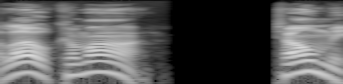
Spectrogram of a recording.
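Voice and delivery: loud, high, pushy, demanding yell. Retelling how someone yelled at subway riders who weren't answering, retelling a yell. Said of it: "yelled at people that weren't answering".

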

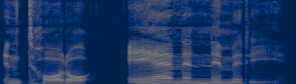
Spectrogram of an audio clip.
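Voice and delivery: the word "anonymity" drawn out slowly. Reading out an article's details, saying "anonymity" slowly. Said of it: "I say the word slow".

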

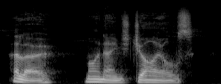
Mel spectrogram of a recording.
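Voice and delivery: terrible fake London accent. Reacting to the name Giles, putting on a terrible London accent. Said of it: "And you sound like you're from London".

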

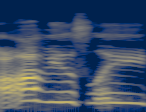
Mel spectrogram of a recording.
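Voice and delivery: loud, slow, belted-out mock announcer voice.

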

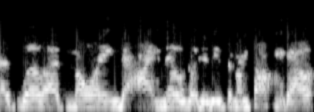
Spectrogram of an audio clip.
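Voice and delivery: ordinary talk

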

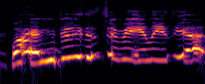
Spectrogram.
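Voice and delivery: acted tearful crying. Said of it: "And I'm just crying in a ball on the floor".

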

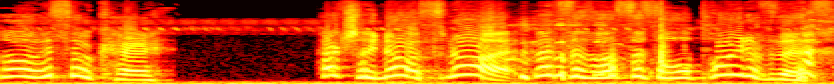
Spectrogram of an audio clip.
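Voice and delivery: very high, squeaky kobold creature voice.

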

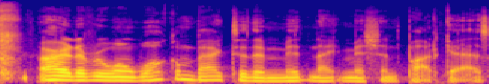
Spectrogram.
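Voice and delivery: words broken up by laughter. Welcoming listeners back to the podcast, laughing while talking. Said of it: "I'm laughing because I keep forgetting".

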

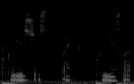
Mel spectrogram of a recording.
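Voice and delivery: put-on begging voice. Retelling being barricaded in the apartment by a man, reenacting begging him. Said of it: "I'm just begging him".

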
